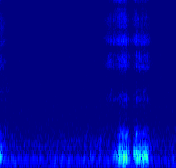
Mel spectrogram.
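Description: After quiet breathing, two short, rough, snorting snores come close together: a dog snoring.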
